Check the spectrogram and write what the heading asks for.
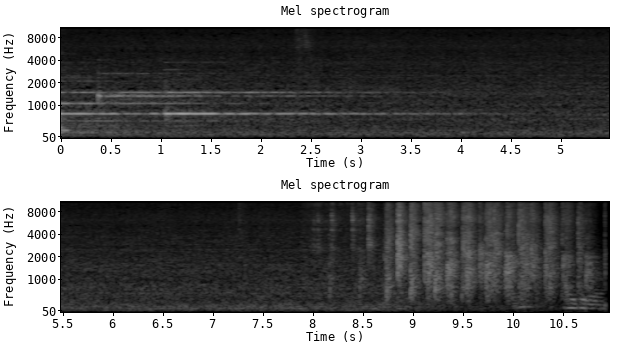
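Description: A held synthesizer chord of a few steady tones fades away over about four seconds at the close of the piece. After a quiet stretch, audience clapping breaks out about eight and a half seconds in.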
